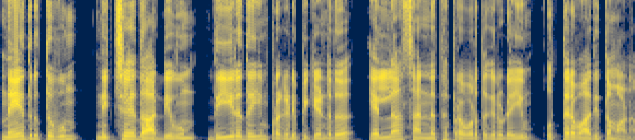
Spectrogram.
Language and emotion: Malayalam, neutral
